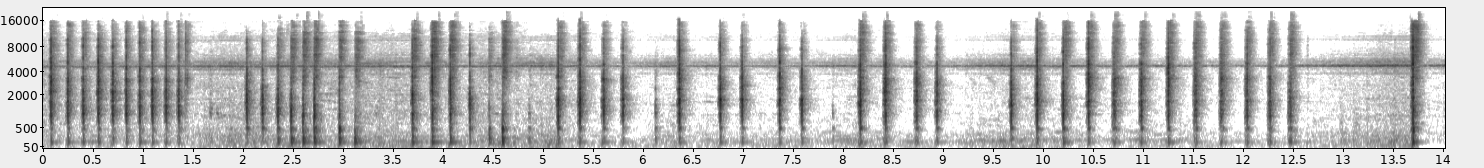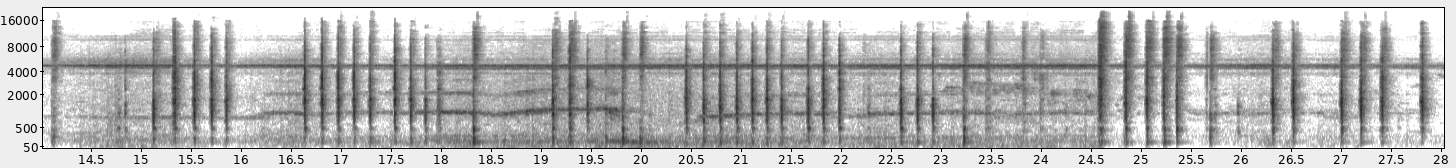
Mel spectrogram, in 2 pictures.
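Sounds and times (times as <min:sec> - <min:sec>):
mallet tapping chisel: 0:16.6 - 0:18.4.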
